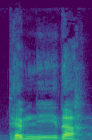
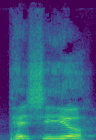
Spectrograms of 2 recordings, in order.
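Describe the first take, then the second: First: It is said in standard Seoul Korean. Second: It is said in a Chungcheong dialect.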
